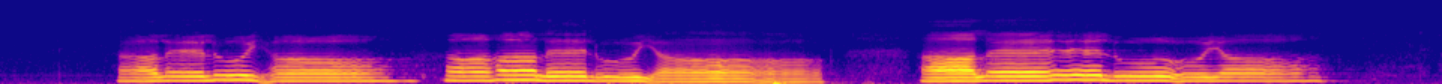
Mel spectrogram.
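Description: An elderly man chants in a slow, sung voice in a large echoing hall.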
